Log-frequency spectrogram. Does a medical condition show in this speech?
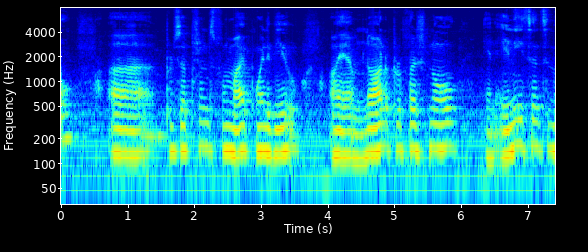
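Yes: cerebral palsy; stiff muscles.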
